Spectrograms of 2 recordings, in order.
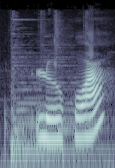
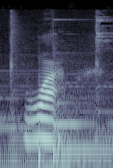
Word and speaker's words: roi: the king, le roi, roi. Then we have le bois. Bois is wood. So when you see this, next time don't say Roy and Boyce. It's roi, le bois.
